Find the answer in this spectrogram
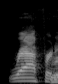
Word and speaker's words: Raefarty: I tried to explain that no one will pronounce that as Rafferty, and she'll probably get plenty of the same mispronunciations.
